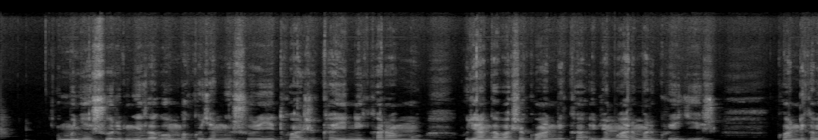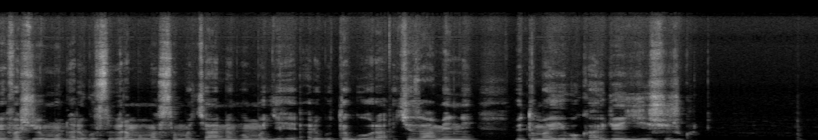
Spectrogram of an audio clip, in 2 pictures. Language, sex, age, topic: Kinyarwanda, male, 18-24, education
